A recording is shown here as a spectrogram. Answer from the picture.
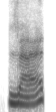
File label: "lah", Indian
